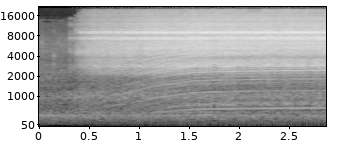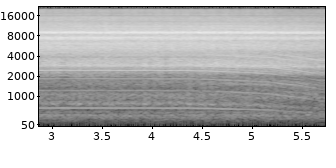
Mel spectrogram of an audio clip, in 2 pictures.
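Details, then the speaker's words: Shrill, steady whine with a coarse rattly edge from a motor under trigger control, powered at 7 V from a RIDEN RD6018W supply and drawing high startup current; owner thinks the motor bearing is shot. "Yep, okay, so if I squeeze this, the bearing is, I think the bearing is shot in this motor, that's why it's making that noise."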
